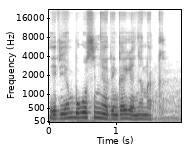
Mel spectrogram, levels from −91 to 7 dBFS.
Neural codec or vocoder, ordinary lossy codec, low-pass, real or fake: codec, 44.1 kHz, 7.8 kbps, DAC; none; none; fake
